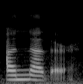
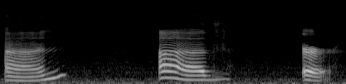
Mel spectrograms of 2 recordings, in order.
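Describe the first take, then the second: First: Said in the usual way. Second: Un, oth, er as three separate syllables; split into syllables. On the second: Shown as a demonstration. Teacher giving the syllables of another, split into syllables. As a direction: pause after each of un, oth, er. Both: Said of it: "syllables of another are".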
